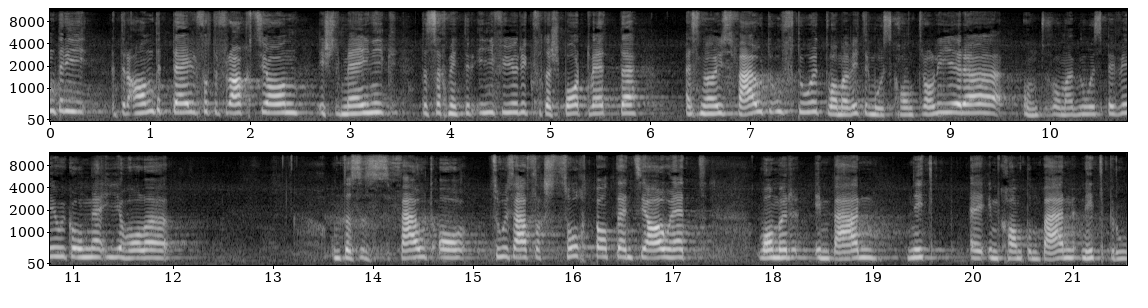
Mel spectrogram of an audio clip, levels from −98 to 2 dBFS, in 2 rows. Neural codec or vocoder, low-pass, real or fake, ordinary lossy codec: vocoder, 44.1 kHz, 128 mel bands, Pupu-Vocoder; 10.8 kHz; fake; none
